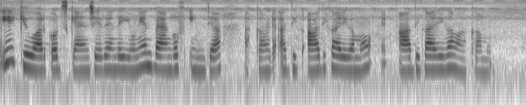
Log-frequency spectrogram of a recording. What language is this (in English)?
Malayalam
